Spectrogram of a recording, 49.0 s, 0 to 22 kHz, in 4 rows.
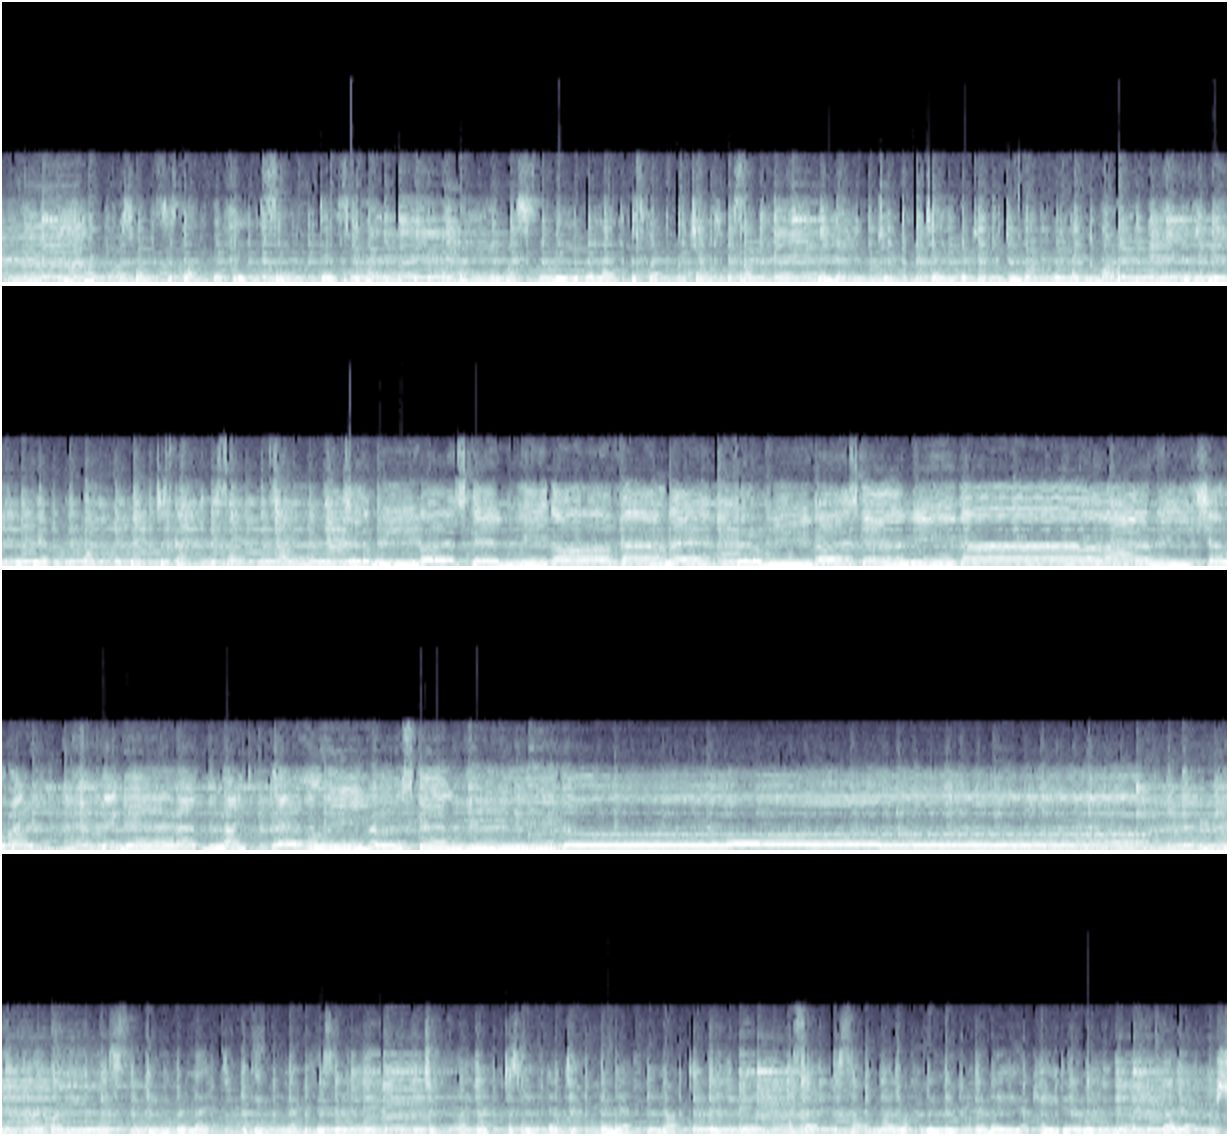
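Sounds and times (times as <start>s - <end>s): strummed acoustic guitars: 0.0s - 49.0s.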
